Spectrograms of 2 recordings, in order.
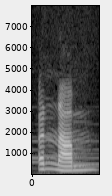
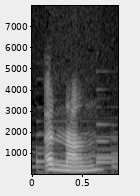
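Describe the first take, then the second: First: The word ends in an m sound. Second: The word ends in an ng sound.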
